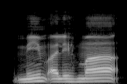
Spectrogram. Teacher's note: میم الف ما میں چھوٹی مد ہے، 2 الف کی مقدار، اس کو ہم کھینچیں گے۔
